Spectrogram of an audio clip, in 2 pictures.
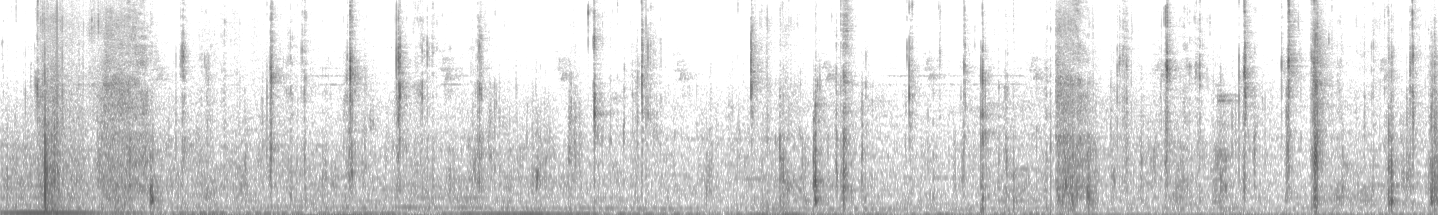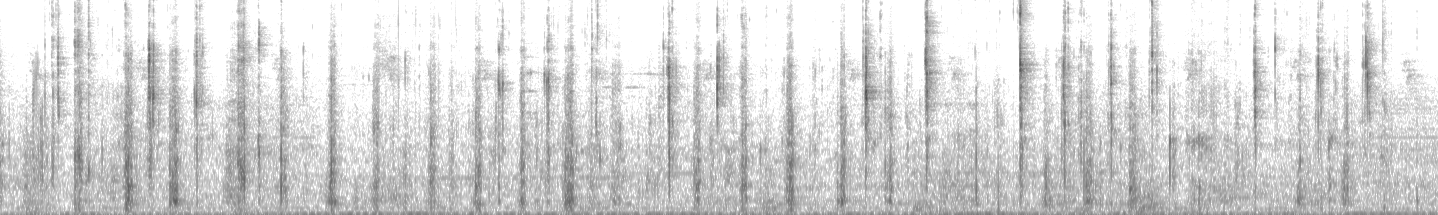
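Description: Close-miked eating: chewing and wet mouth smacking of mutton curry and rice eaten by hand, with crisp crunching bites of raw cucumber. Sharp, irregular clicks come several times a second, thicker in the second half.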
